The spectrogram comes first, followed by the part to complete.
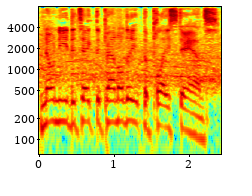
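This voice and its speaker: A man's voice: a little high, normal speed, a loud crowd, heavy background noise, natural voice. An American man giving conversational color commentary and analysis for a football video game.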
